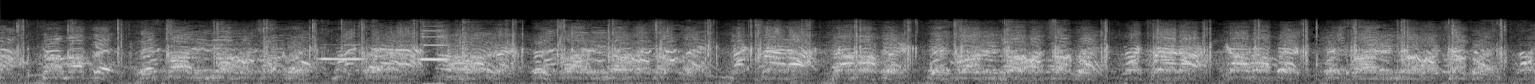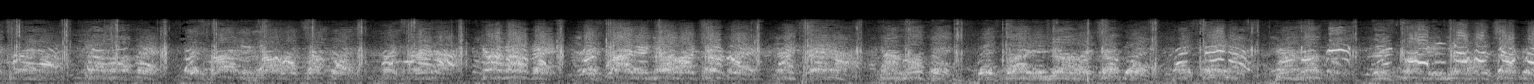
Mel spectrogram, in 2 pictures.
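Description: Protest crowd shouting, many raised voices overlapping continuously with no single clear speaker.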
